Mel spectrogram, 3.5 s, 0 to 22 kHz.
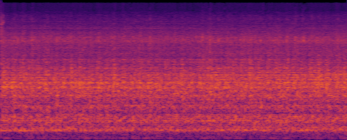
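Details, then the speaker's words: South Bend lathe nylon change gears lubricated with 600-weight oil via a grease-gun pump; even whirring with only light irregular ticking, no grinding or whine, quieter each pump; normal gear train running. "it's working good now though every time I pump it it makes it quieter"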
